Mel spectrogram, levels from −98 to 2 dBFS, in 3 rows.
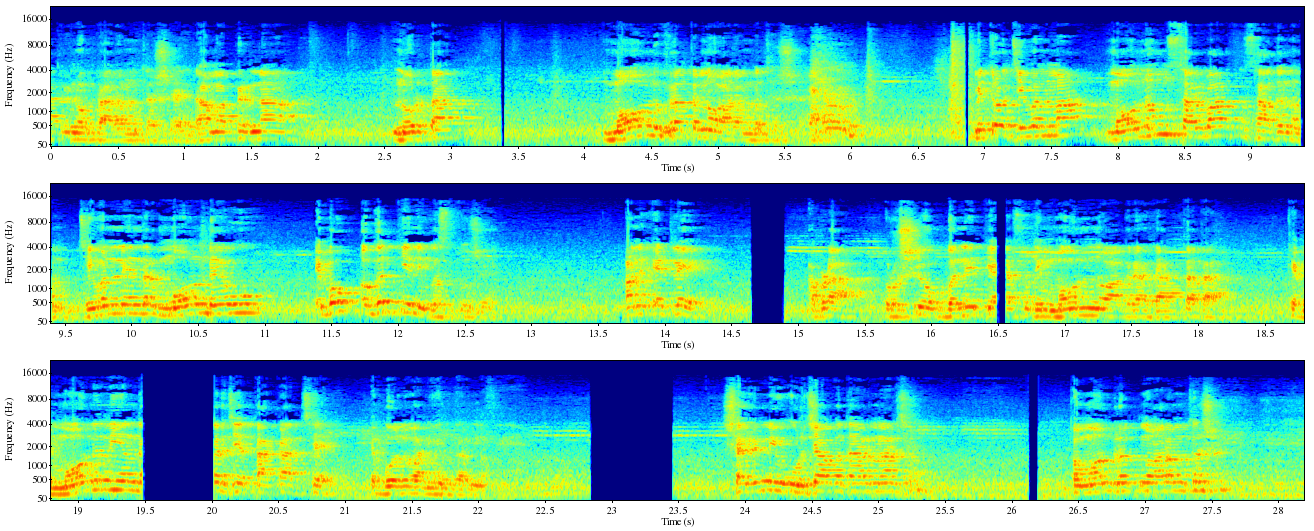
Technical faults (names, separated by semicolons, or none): Bluetooth stall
